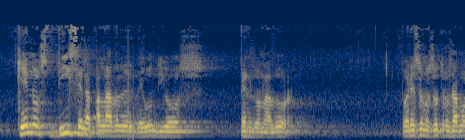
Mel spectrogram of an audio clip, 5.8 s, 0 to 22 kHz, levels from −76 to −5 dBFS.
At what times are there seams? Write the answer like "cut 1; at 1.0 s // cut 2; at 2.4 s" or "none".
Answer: cut 1; at 4.8 s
